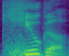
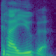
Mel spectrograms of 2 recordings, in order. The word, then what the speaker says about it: Cayuga: you know what's called cuga Lake that's how the locals pronounce it not Cayuga gotcha did you know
